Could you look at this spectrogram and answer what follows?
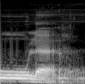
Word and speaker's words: الْأُولَى: Kemudian ula, u juga ada hamzah bertemu dengan waw yang mati, yaitu dibaca dengan mad badal ula mad tabi'i.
